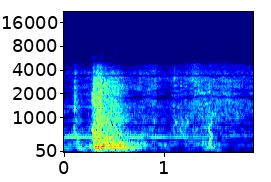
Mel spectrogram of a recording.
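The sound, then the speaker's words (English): Heavy gilded doors swing and land with a loud, resonant thud as a person walks through, followed a moment later by a softer closing knock, with no voices. “I took my light traveling bag out of my car and walked through the heavy gilded doors again.”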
